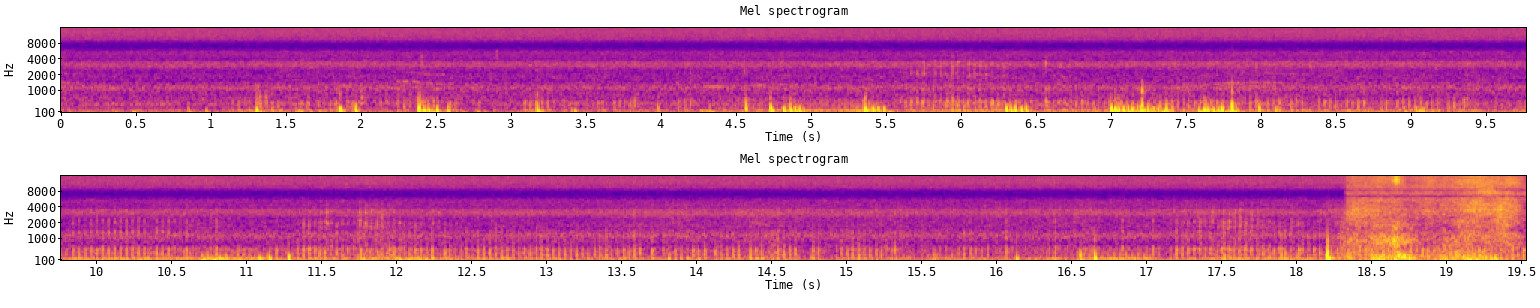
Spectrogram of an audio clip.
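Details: Male house cat recovering from illness purrs in his bed after a good meal: deep, continuous low purring with rhythmic pulses, quiet room, brief rustle at the very end.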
